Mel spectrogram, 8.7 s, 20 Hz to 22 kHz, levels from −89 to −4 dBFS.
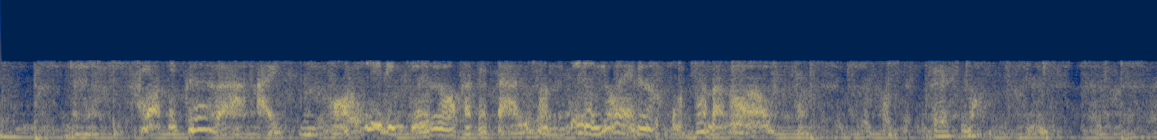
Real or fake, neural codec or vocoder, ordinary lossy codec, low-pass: fake; codec, 16 kHz, 4.8 kbps, FACodec; none; 3.6 kHz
